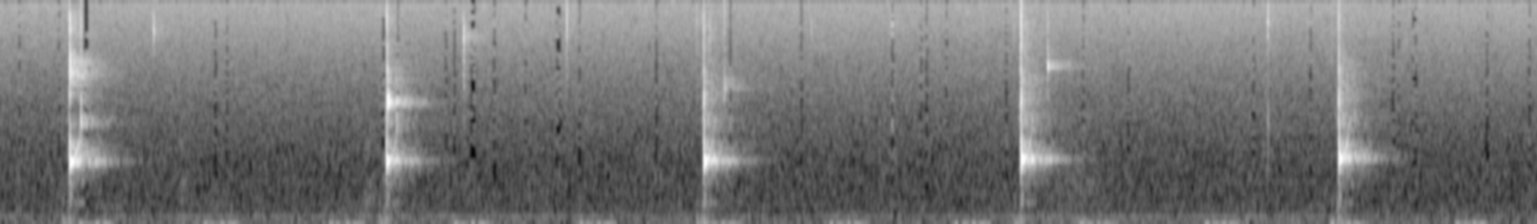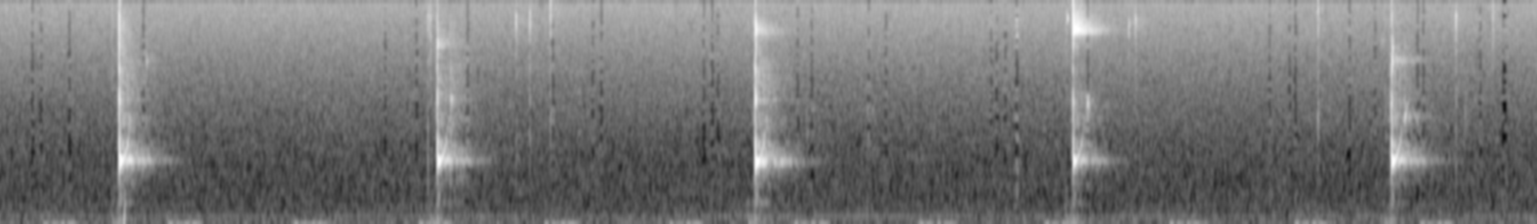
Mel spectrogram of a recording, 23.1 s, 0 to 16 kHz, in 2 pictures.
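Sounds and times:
faint low hum: 0:00.0 - 0:23.0
water drops plinking: 0:00.5 - 0:01.0, 0:02.9 - 0:03.4, 0:05.3 - 0:05.7, 0:07.6 - 0:08.2, 0:10.0 - 0:10.5, 0:12.4 - 0:12.9, 0:14.8 - 0:15.2, 0:17.2 - 0:17.7, 0:19.6 - 0:20.0, 0:22.0 - 0:22.5.

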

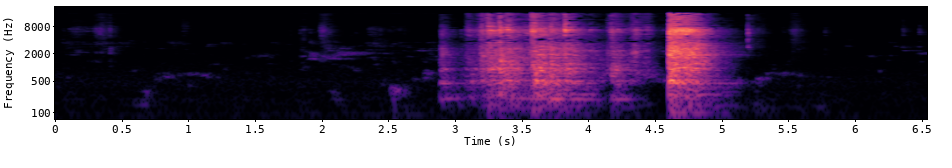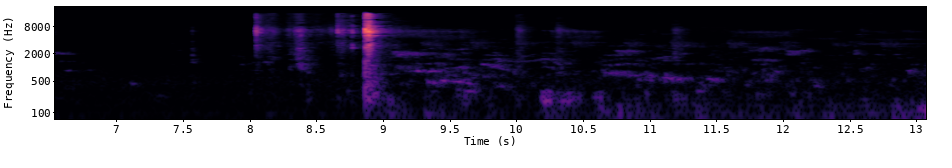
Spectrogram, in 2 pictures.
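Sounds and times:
metal tools clattering: 0:02.9 - 0:05.2
sharp metallic clank: 0:02.9 - 0:05.2.

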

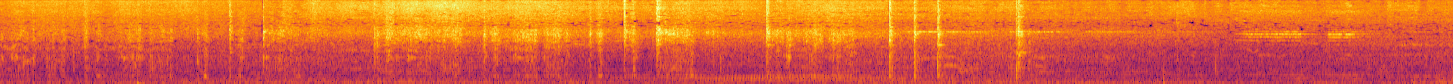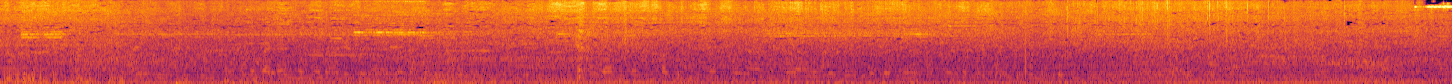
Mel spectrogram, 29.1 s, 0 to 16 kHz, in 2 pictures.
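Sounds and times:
metal spatula scraping iron pan: 0:00.0 - 0:10.6
oil sizzling: 0:00.0 - 0:13.8, 0:19.4 - 0:29.0
low traffic rumble: 0:00.0 - 0:29.0.

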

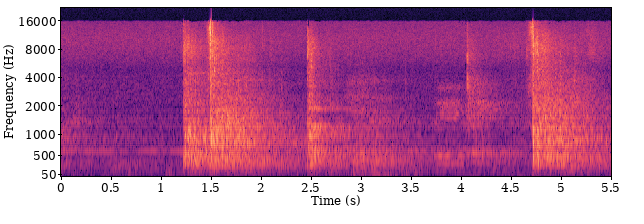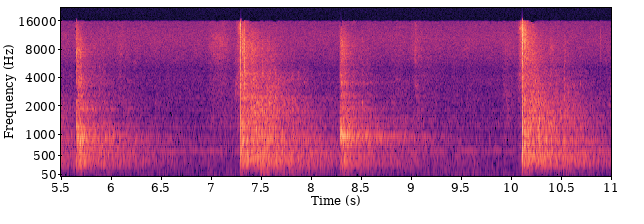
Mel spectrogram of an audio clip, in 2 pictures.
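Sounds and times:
tennis ball struck by rackets: 0:01.2 - 0:02.8, 0:04.6 - 0:06.1, 0:07.2 - 0:08.9, 0:10.0 - 0:10.9.

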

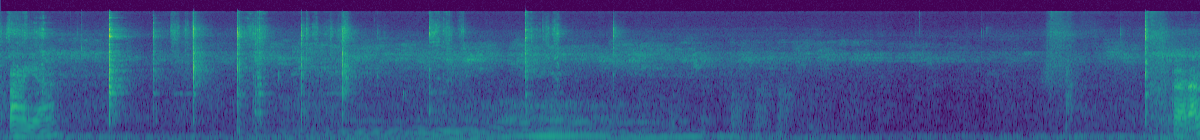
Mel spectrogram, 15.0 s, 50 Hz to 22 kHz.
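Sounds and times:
metal spoon scraping steel bowl: 0:00.0 - 0:08.3, 0:14.3 - 0:15.0.

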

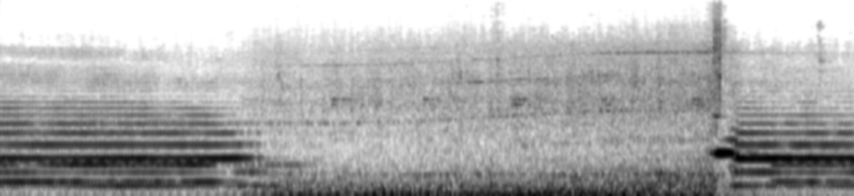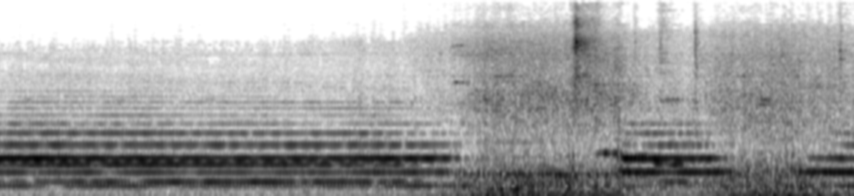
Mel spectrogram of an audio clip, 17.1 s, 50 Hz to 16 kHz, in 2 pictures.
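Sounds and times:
locomotive air horn: 0:00.0 - 0:02.8, 0:07.1 - 0:13.2, 0:14.5 - 0:17.0
train rumbling on rails: 0:00.0 - 0:17.0.

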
